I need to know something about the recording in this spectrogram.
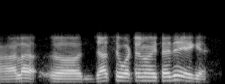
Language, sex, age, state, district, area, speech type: Kannada, male, 18-30, Karnataka, Kodagu, rural, conversation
